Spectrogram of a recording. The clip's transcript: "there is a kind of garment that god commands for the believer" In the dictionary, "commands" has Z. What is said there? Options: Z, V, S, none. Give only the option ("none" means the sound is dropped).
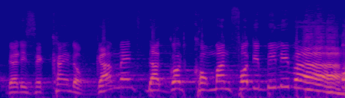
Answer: none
